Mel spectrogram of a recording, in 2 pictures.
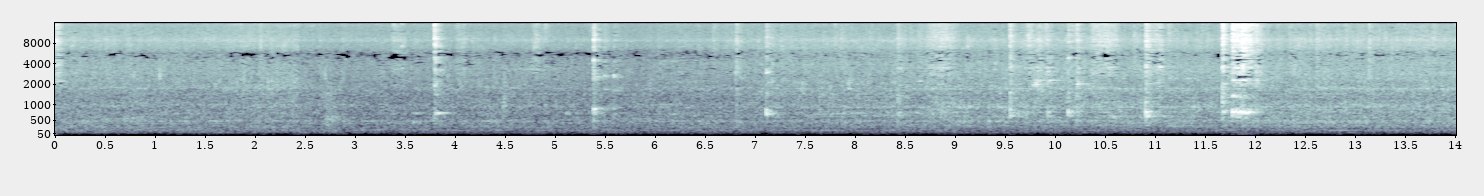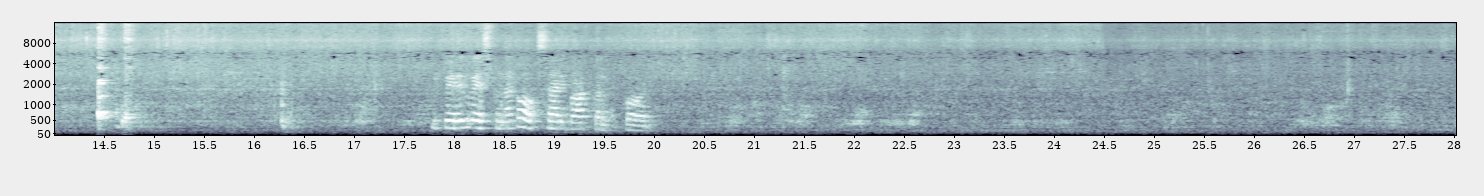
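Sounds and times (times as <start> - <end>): food sizzling in hot oil: 0.0 - 25.1
spatula knocking and scraping pan: 8.4 - 12.1.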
